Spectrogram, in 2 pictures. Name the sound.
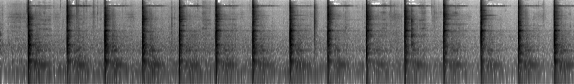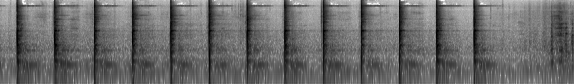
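hammer forging hot steel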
